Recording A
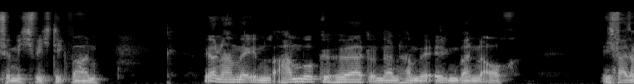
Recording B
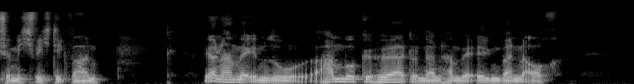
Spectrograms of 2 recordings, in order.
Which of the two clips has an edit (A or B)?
A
